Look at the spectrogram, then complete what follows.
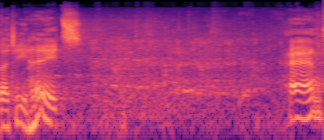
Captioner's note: audience laughs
